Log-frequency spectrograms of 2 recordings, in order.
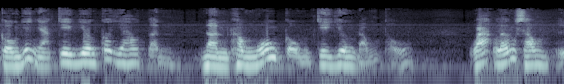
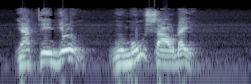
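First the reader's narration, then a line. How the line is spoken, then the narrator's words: Loud shout. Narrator (Vietnamese): Đồng Diệu cũng quát lớn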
